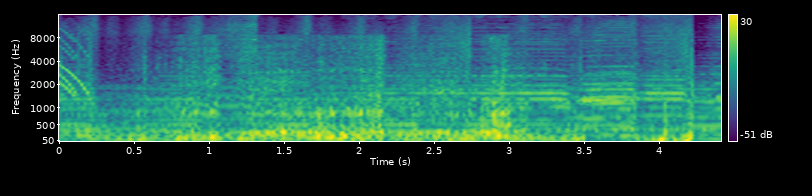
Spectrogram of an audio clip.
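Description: A lion's roar sound effect over cheerful background music.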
